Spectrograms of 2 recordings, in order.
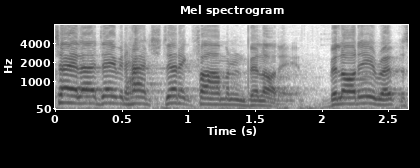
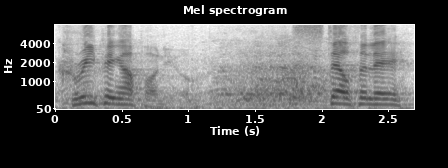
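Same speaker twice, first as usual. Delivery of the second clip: spooky storyteller. Acted. Spooky closing narration.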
